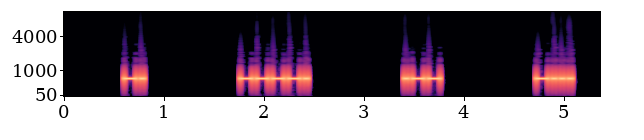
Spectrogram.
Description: Morse code, heard as a keyed tone, about 30 wpm, spaced as for 8 wpm, 700 Hz. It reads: N9WB
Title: USA Call Signs - 4 Characters - 8x Character Spacing - 30wpm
